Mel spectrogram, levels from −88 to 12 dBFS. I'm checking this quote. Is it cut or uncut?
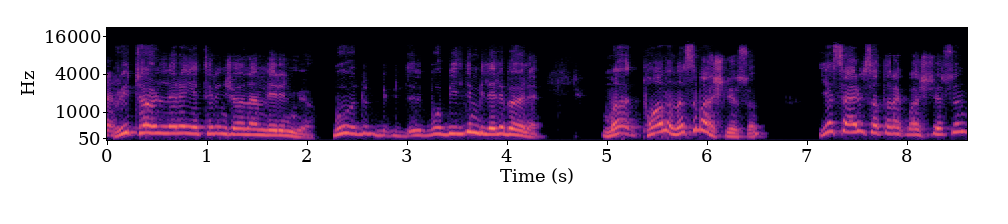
uncut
